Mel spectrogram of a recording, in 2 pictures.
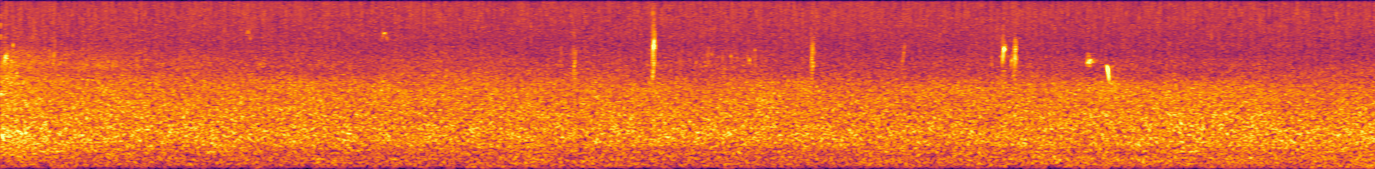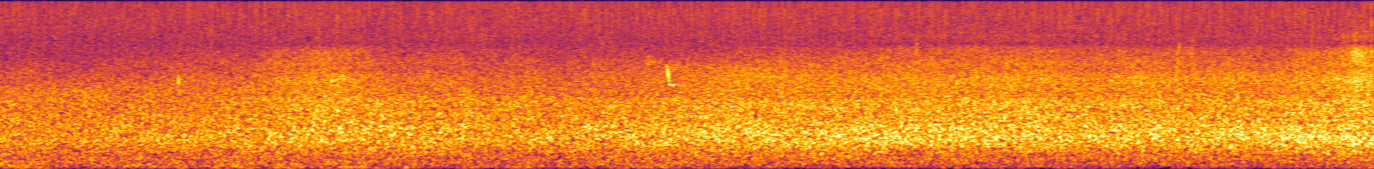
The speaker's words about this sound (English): Feel stable as the winds pick up. Feel the cocoon of the earth as the water and wind wrap around you.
